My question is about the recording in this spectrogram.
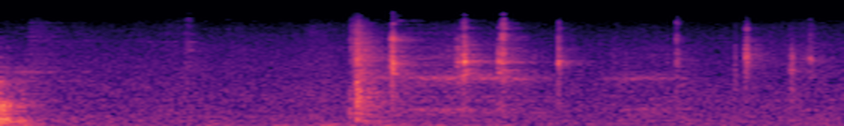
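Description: Small metal parts of a centrifugal clutch being handled and fitted together during reassembly: a short scrape, then a handful of sharp, irregular clicks and ticks in the second half.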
